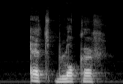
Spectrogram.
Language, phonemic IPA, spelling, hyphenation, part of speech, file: Dutch, /ˈɛdˌblɔ.kər/, adblocker, ad‧bloc‧ker, noun, Nl-adblocker.ogg
- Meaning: adblocker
